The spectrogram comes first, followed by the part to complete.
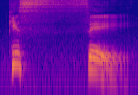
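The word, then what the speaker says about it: כִּסֵּא: கிஸ்ஸே, கிஸ்ஸே, கிஸ்ஸே அப்படின்னா சிங்காசனம். கிஸ்ஸே, கிஸ், அந்த இஸ் வருது பாருங்க. சாமிக்குள்ள புள்ளி வந்தால் டபுளிங் சவுண்ட் வரும்.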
